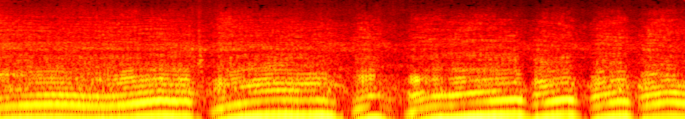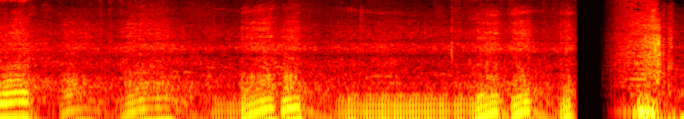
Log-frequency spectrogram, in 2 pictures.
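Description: An engine revs hard and roars in bursts.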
